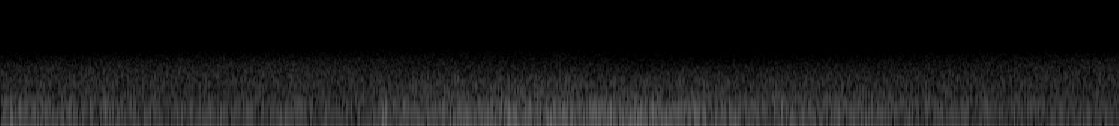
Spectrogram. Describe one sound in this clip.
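A low, muffled underwater rumble drones steadily, swelling and easing slowly.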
